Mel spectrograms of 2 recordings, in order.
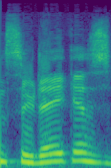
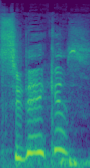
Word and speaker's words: Sudeikis: And Jason Sudeikis, Josh... Sudeikis. Isn't it Sudeikis? No, Sudeikis. Are you he's- sure? No, he's married to my wife. Oh, okay. So I would. All right, Jason Sudeikis. No, it's Sudeikis because that's how they pronounce his name in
